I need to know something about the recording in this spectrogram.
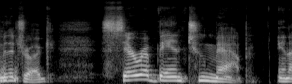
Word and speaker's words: seribantumab: name of the drug, Seribantumab. And I'm emphasizing that last syllable, mab, because M-A-B, when you see it spelled out, that is a suffix at the very end of the drug name, and that tells you it is a monoclonal antibody.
